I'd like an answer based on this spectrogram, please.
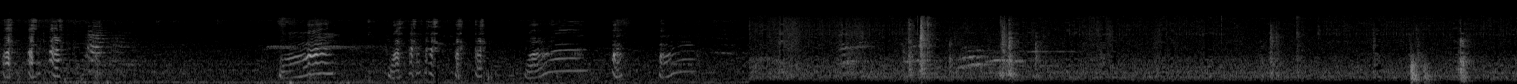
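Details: Bengal cats and kittens at home give a run of short, rising and falling meows, some chirpy and bent, repeated in bursts over a faint hum, with clicks and handling noises later.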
